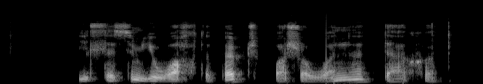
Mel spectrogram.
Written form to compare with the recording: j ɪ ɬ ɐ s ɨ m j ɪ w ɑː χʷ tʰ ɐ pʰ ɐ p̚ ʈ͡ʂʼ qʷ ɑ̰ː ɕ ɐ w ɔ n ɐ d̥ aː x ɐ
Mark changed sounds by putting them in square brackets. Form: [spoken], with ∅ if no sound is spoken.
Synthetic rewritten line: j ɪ ɬ ɐ s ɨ m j ɪ w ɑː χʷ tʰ ɐ pʰ ɐ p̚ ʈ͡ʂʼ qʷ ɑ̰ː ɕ ɐ w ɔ n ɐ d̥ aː x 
